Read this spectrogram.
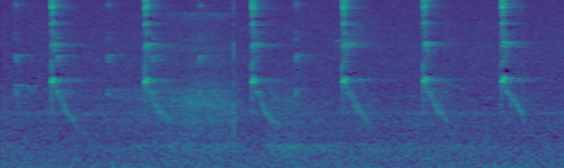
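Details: Douglas squirrel, Olympic Peninsula: a steady series of six sharp, high calls, each dropping quickly in pitch, repeated roughly once a second against faint background hiss.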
